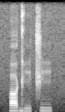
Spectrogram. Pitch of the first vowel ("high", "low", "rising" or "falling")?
high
